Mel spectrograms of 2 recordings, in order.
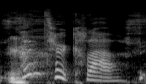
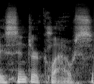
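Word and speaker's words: Sinterklaas: Oh yeah, center class. Yeah. Took me years to learn how to say it. But I hear all kinds of different pronunciations. Lots of people say centerlouse or center clause.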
